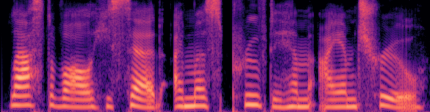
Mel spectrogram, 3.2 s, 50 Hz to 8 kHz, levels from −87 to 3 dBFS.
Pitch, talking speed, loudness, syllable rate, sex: 205 Hz, 240 wpm, -18 LUFS, 4.7 syllables/s, female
